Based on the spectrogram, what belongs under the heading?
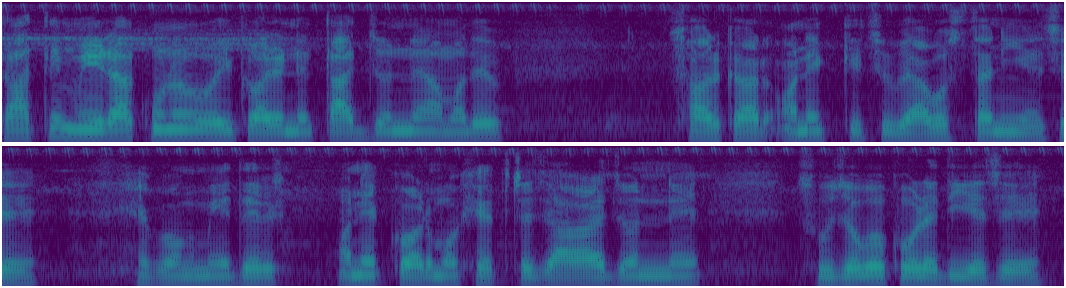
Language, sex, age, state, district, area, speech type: Bengali, male, 30-45, West Bengal, Birbhum, urban, spontaneous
